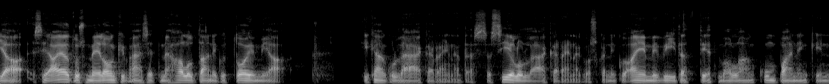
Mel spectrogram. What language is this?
Finnish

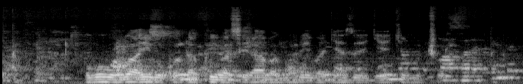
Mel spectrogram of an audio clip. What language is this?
Kinyarwanda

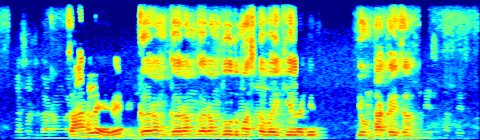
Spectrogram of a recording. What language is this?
Marathi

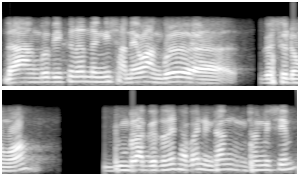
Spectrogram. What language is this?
Bodo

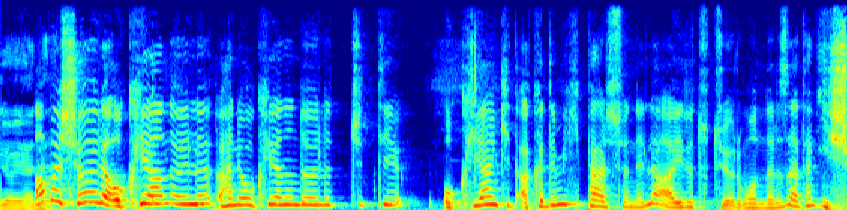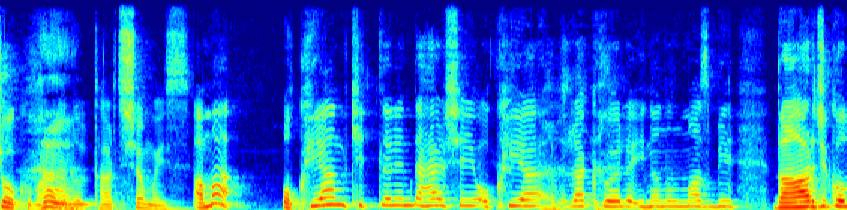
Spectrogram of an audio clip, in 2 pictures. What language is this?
Turkish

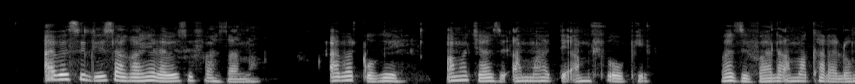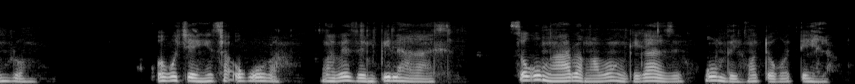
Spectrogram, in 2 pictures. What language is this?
North Ndebele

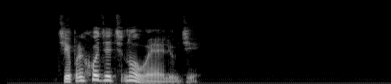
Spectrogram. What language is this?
Belarusian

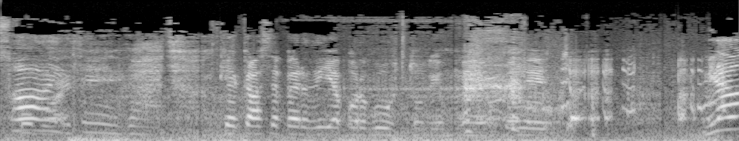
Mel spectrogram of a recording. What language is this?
English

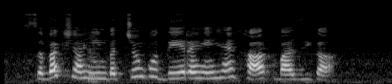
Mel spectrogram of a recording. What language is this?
Urdu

